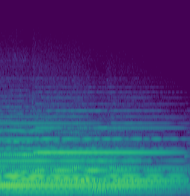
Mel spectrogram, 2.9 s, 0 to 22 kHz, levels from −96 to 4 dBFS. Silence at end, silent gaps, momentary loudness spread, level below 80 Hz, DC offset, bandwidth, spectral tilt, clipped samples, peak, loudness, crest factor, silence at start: 0 s; none; 9 LU; -42 dBFS; under 0.1%; 3.9 kHz; -11.5 dB/octave; under 0.1%; -12 dBFS; -25 LUFS; 14 dB; 0 s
